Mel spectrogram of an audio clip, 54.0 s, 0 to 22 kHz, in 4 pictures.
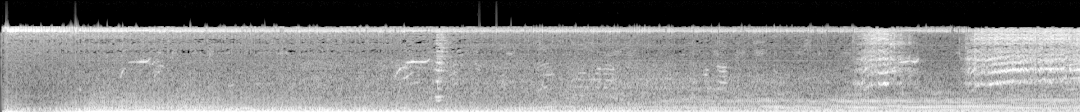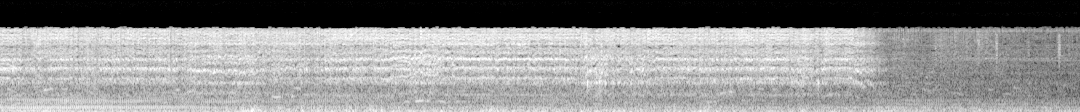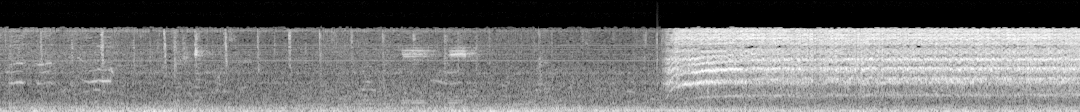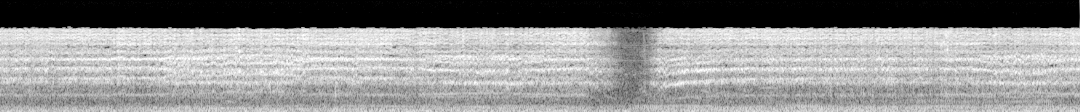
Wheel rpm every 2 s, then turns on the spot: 0, 0, 0, 0, 0, 30, 120, 160, 160, 160, 160, 160, 40, 0, 0, 0, 0, 20, 150, 160, 160, 160, 160, 160, 90, 160, 160.
none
